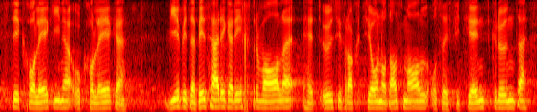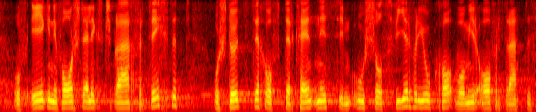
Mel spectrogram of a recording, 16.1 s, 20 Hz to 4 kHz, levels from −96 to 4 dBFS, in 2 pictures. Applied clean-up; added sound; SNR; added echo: none; none; none; none.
